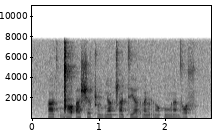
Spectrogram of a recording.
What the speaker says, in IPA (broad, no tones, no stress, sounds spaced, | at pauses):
ã s ŋ͡ǀ ɒ ʔ a ʃ ɛ ʈ͡ʂ ũ ʎ ã ʈ͡ʂ ã tʲ a r ã lʲ r ɔ̃ ʔ ũ ɾ ã d ɔ s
